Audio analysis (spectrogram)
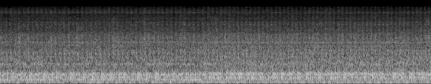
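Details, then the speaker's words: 34-year-old Kawasaki KS II-50 two-stroke after a carburettor rebuild for bogging and fuel leaking from the carb: even, steady buzz at constant idle with no stumbling or surging; idling cleanly, better than new. "pueden apreciar bandas a pesar de sus 34 años que tiene esta moto de visita se oye mejor que una nueva la neta que está jalando muy bien"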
